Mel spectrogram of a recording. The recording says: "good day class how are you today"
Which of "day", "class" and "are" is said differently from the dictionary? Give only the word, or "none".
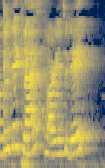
none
